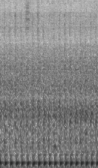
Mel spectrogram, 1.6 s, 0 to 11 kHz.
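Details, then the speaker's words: Honda TMX155 whose breather hose smoked from oil burning when hot; now rebuilt with a new piston set, rings, valves and gaskets. A steady, even single-cylinder thump at about nine pulses a second, no ticking, very quiet. A normal idle. "Binuksan ang dami palang sira yun mga sirr Okay na itong TMX napakatahimik"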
